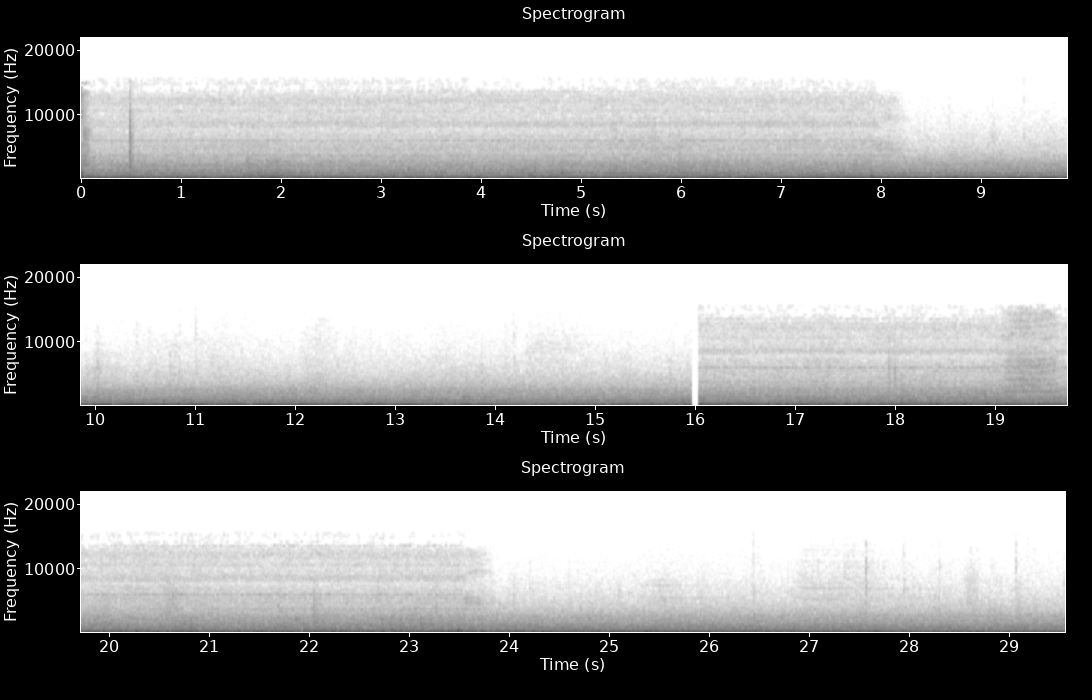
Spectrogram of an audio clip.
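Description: Steady low hum and rumble of a train in motion, with a constant droning tone under the running noise. The sound cuts out for an instant about halfway, then carries on the same.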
